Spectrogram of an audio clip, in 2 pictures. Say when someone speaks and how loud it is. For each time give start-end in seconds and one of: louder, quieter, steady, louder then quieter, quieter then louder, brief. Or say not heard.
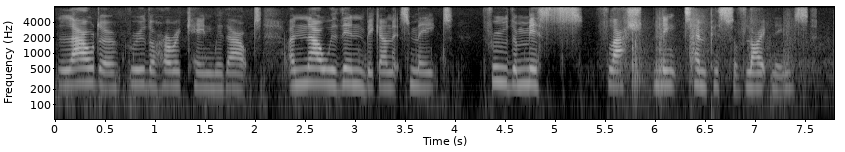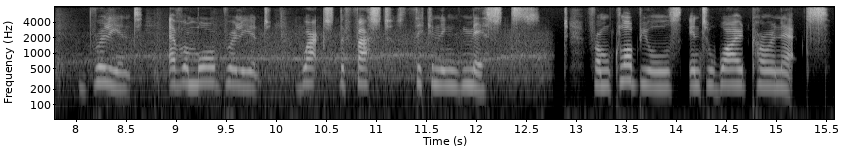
0.0-15.5 steady.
